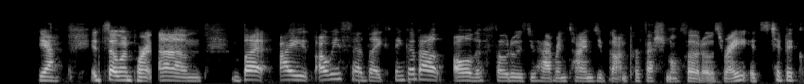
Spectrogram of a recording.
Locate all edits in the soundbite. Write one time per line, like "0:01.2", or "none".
0:01.5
